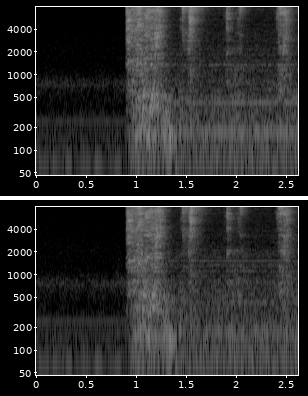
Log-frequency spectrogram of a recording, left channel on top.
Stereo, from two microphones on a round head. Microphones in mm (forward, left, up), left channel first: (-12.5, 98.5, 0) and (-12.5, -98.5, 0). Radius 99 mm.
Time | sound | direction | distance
0.9 | scissors | 35° left (ahead or behind) | 1.1 m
